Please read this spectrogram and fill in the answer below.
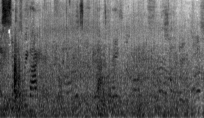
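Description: Wind buffeting an outdoor phone microphone: a steady low rumble, with brief snatches of a voice in the first second.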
